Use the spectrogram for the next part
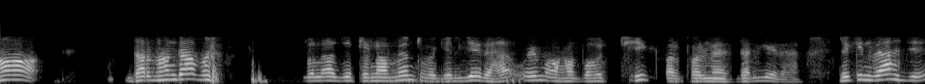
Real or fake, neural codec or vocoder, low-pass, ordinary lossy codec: real; none; 3.6 kHz; AAC, 24 kbps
